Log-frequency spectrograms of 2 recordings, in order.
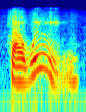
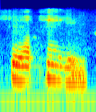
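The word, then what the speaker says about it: Samhain: Halloween is is cowing. And there's a couple of other different pronunciations. And I remember, you know, when I was younger and I first saw the word, I I always said Sam Hayne.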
